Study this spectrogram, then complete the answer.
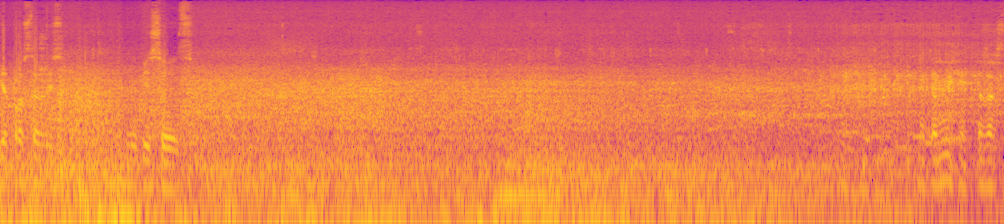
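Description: A car engine hums and tyres rumble on the road while driving.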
